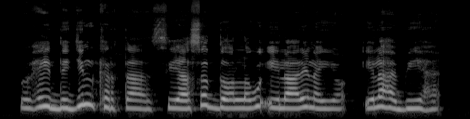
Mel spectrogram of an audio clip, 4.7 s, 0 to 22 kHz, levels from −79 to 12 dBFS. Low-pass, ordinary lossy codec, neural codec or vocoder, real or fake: none; none; none; real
